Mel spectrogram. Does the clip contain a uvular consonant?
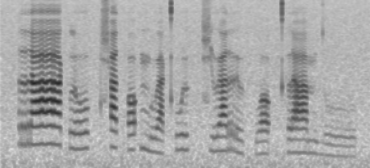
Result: no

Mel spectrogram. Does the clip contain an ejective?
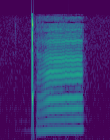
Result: no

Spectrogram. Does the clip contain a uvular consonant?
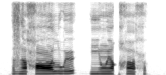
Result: yes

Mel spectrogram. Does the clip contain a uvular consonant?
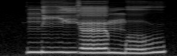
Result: no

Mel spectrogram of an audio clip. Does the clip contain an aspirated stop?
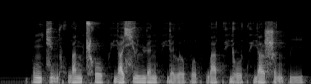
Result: yes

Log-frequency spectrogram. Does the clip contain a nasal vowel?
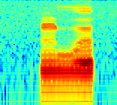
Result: no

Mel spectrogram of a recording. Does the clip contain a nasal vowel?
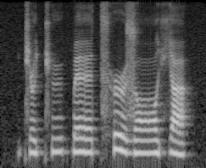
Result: no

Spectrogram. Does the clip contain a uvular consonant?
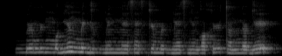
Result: no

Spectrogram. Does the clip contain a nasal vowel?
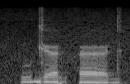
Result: no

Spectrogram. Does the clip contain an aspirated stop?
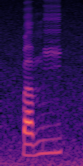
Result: no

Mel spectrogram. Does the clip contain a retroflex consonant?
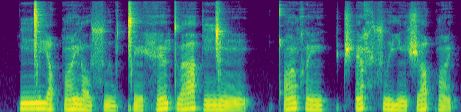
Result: no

